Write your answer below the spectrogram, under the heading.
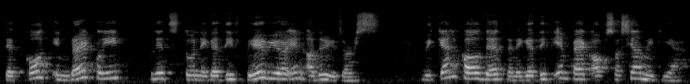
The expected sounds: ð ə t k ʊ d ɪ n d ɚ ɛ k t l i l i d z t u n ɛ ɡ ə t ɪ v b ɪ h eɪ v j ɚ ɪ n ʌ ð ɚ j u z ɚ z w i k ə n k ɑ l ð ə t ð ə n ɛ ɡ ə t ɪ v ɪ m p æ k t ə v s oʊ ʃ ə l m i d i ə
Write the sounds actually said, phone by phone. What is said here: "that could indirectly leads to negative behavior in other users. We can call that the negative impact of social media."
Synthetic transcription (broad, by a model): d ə t k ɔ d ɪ n d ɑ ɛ k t l i l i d s t u n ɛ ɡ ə t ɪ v b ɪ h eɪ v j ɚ ɪ n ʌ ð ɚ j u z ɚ s w i k ə n k ɑ l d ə t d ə n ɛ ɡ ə t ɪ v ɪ m p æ k t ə f s oʊ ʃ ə l m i d i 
